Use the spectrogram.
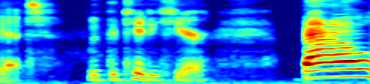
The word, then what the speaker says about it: bao: Bow like bow. When you bow to somebody and you go like that. That kind of bow. It says not like bow. So we know to say bow.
